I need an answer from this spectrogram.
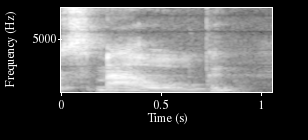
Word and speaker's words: Smaug: Today I want to talk about the Desolation of Smaug, or Smaug, which I think is actually the correct pronunciation now.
